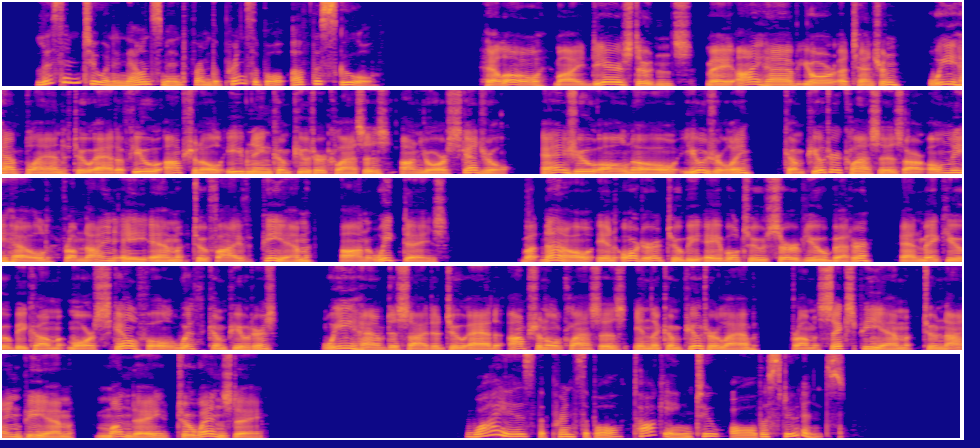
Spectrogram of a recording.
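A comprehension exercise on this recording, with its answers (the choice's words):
Why is the principal talking to all the students?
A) To advise the students to prepare for a computer science contest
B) To ask the students to take as many classes as possible every day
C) To recommend the students to more classes on weekends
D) To encourage the students to enroll in some computer classes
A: To encourage the students to enroll in some computer classes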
